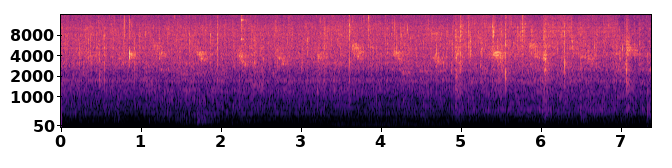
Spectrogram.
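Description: Spiced masala paste sizzling and crackling with many small pops in hot oil in a pan, fried to the stage where the oil separates from the masala. Near the end, yogurt is added and a wooden spatula stirs it in, scraping against the pan.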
